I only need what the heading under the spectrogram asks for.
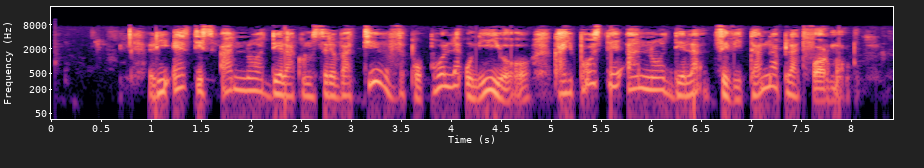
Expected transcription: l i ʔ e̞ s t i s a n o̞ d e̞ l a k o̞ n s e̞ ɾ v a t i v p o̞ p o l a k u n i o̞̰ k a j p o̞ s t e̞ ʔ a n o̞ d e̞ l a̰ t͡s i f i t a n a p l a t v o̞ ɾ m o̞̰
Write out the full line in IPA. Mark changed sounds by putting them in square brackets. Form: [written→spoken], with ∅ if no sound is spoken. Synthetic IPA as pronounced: l i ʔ e̞ s t i s a n o̞ d e̞ l a k o̞ n s e̞ ɾ v a t i v p o̞ p o l a [k→ʔ] u n i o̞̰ k a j p o̞ s t e̞ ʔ a n o̞ d e̞ l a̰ t͡s i [f→v] i t a n a p l a t [v→f] o̞ ɾ m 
